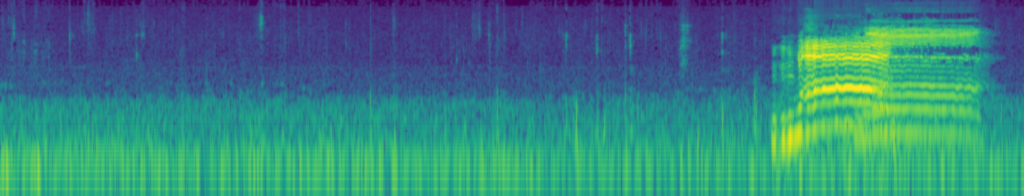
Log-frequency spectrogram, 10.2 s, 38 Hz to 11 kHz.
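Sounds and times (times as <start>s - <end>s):
faint low hum: 0.0s - 10.2s
lamb bleating: 7.7s - 9.9s.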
